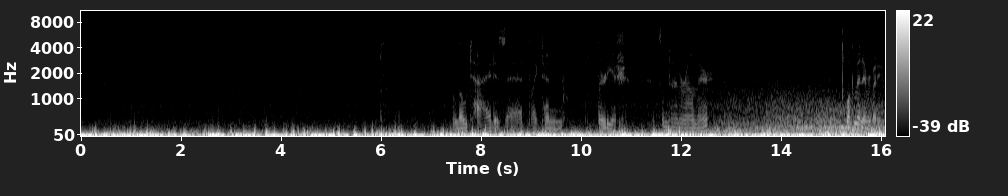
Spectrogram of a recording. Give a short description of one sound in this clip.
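Wind gusts roughly across the microphone outdoors.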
